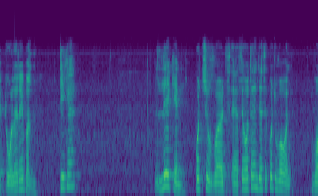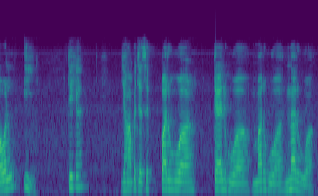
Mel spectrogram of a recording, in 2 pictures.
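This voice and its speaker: A shorthand instructor gives an online lesson, his voice a little high and fairly bright. He repeats each word several times as he writes it out, captured in a dull lo-fi recording.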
